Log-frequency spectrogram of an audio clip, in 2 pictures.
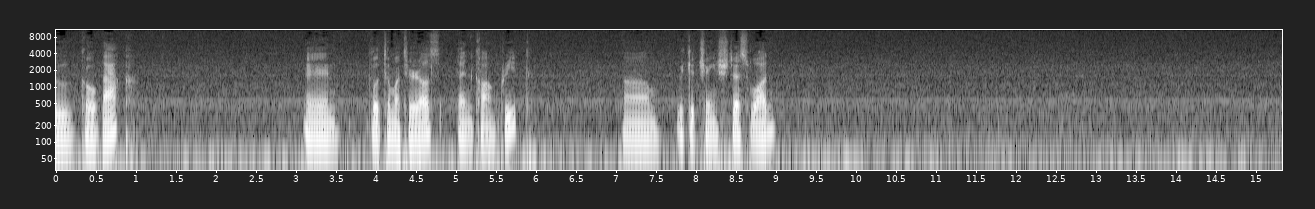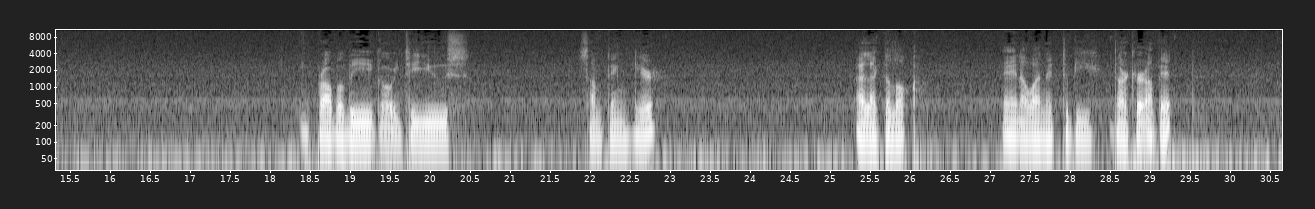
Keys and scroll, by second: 30.2-30.6 typing.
